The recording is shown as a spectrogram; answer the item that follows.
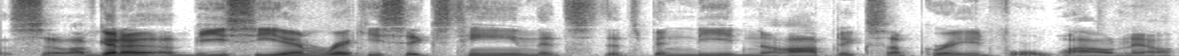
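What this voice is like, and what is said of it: Raspy, hoarse voice. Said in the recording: “tell by my voice, it's still a little raspy, it's still a little bit jacked up.”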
